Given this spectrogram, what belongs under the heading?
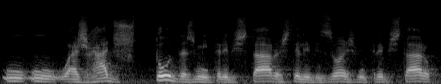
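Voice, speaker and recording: A man's voice: mid-range voice, moderate pace, dark tone, husky. An older man with a Brazilian accent, reminiscing as an interview guest and searching for words here and there. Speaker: interview guest, historian and author.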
